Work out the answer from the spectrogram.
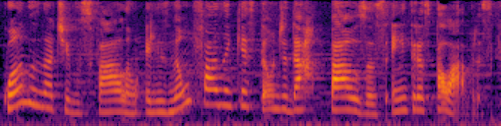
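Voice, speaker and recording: A woman with a Brazilian Portuguese accent explaining English listening tips directly to the viewer in a clear, instructional vlog narration. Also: high-pitched, lively intonation, normal speed, faint music behind. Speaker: English teacher, channel host. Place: living in the United States.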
